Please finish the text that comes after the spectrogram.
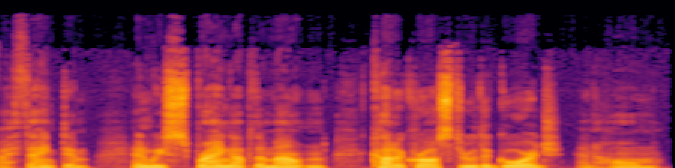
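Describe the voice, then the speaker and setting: A man reads a first-person story. His pitch sits in the middle of the male range. The sound is dry and close, as suits a narrated audiobook. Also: moderate pace, fairly bright tone, no room sound.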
